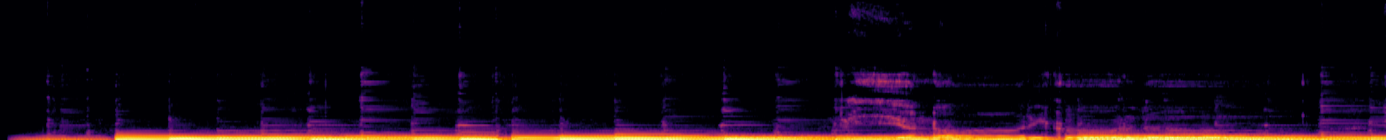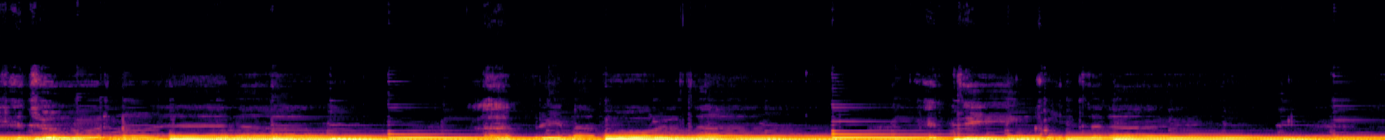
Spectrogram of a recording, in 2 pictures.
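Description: Classical guitar played in chords as the introduction to a song. The playing starts sharply about a second in, with the chord changing every few seconds.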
